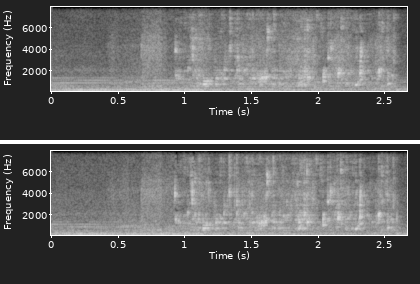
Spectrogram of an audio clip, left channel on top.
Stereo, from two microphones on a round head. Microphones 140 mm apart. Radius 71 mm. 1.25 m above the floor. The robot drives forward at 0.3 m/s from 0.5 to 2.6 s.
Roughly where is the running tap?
Right.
